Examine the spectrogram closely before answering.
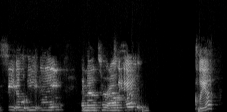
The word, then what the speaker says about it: Clea: CLEA, and that's her outfit.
